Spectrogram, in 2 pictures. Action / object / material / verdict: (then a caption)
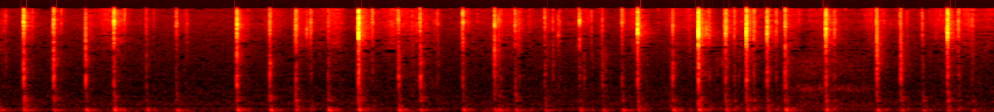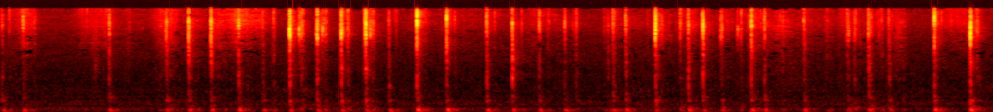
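tap / plastic keyboard keys / plastic / none. Fingertips tap the round keys of a dark grey plastic wireless keyboard in continuous typing. Each keystroke is a short, dry tap with a low thump and a bright click that dies away almost instantly, forming an uneven stream with a brief pause midway.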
